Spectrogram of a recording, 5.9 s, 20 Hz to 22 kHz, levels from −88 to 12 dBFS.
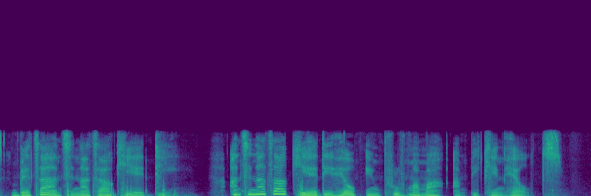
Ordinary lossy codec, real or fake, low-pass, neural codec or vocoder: none; real; 7.2 kHz; none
